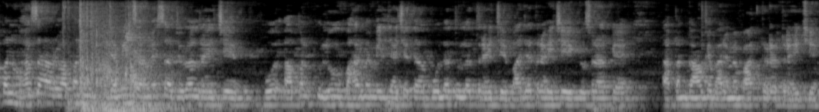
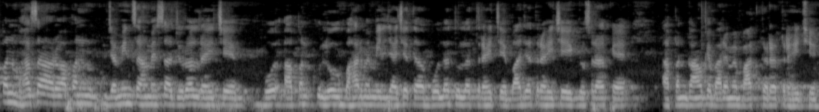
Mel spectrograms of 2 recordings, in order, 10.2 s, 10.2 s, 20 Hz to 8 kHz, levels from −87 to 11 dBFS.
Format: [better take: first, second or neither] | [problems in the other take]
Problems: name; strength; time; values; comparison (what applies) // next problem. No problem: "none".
second | background sound (Explosion); 1 dB below the speech // room echo; dies away in 0.8 s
